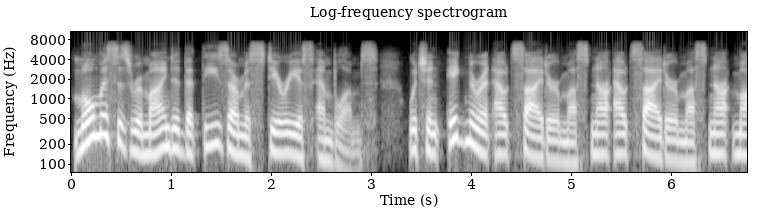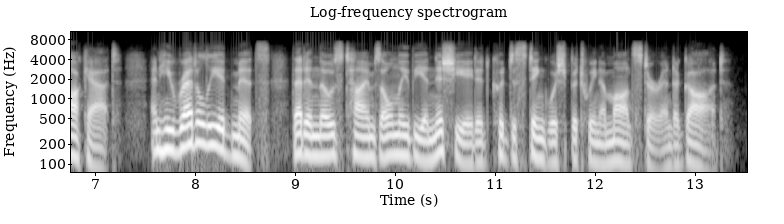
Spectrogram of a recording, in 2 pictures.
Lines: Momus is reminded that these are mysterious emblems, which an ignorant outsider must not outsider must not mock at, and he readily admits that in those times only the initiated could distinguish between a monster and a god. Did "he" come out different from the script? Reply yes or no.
no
